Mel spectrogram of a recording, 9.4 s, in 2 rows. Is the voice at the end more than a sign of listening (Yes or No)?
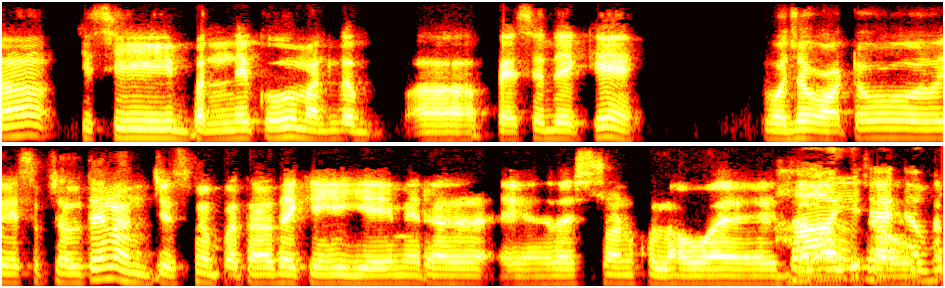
Yes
